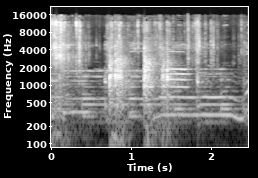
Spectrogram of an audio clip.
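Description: Background music with a gliding melody, with two sharp knocks about half a second apart near the middle.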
